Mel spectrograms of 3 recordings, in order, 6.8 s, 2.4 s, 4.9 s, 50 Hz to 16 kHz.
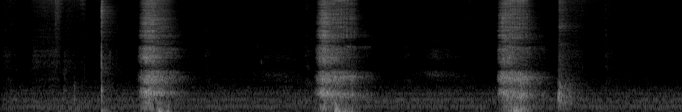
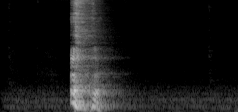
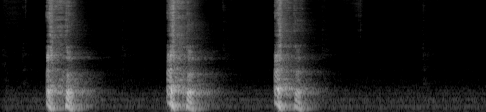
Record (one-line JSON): {"exhalation_length": "6.8 s", "exhalation_amplitude": 746, "exhalation_signal_mean_std_ratio": 0.42, "cough_length": "2.4 s", "cough_amplitude": 7478, "cough_signal_mean_std_ratio": 0.25, "three_cough_length": "4.9 s", "three_cough_amplitude": 5046, "three_cough_signal_mean_std_ratio": 0.32, "survey_phase": "alpha (2021-03-01 to 2021-08-12)", "age": "65+", "gender": "Male", "wearing_mask": "No", "symptom_none": true, "smoker_status": "Never smoked", "respiratory_condition_asthma": false, "respiratory_condition_other": false, "recruitment_source": "REACT", "submission_delay": "1 day", "covid_test_result": "Negative", "covid_test_method": "RT-qPCR"}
